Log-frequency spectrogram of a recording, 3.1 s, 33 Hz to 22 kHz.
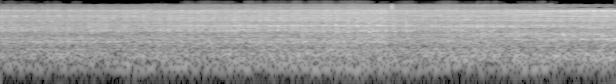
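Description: A rotary attraction motor driving a flux gate generator through roughly 3.33 to 1 gear reduction at around 2,872 RPM, a steady bright mechanical whir and hum running continuously without change.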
